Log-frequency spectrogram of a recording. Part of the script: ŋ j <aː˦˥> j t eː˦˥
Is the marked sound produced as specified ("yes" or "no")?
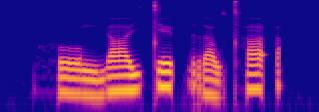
yes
